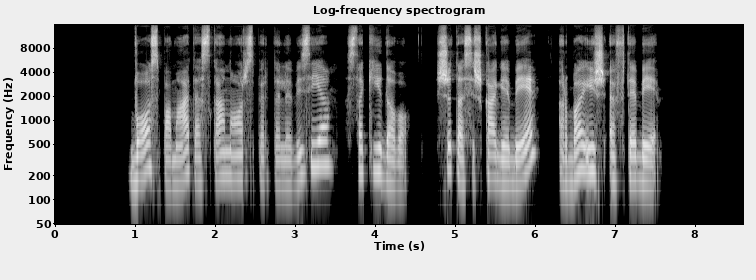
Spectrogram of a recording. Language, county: Lithuanian, Klaipėda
